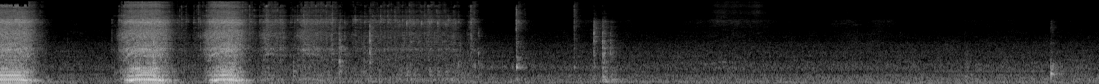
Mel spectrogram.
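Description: A sewing machine top-stitches a salwar pant in two loud, close bursts, followed by quieter handling of the fabric and a few scattered clicks.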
